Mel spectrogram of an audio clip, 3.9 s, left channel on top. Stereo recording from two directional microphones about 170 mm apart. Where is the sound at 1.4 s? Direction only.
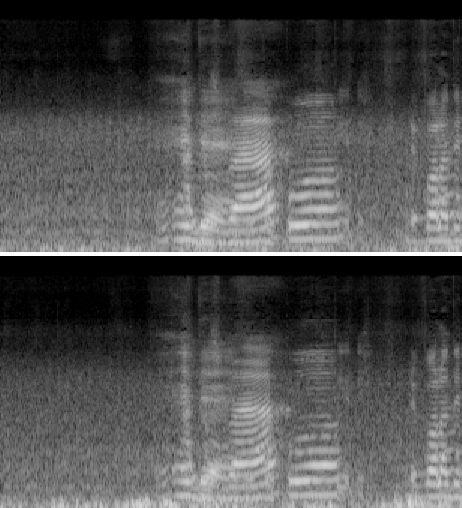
30° left (ahead or behind).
